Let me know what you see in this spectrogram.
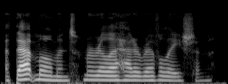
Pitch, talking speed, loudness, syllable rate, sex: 195 Hz, 185 wpm, -21 LUFS, 6.4 syllables/s, female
